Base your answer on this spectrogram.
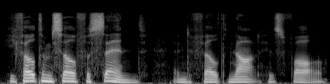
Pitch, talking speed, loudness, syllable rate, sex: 120 Hz, 165 wpm, -20 LUFS, 3.7 syllables/s, male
